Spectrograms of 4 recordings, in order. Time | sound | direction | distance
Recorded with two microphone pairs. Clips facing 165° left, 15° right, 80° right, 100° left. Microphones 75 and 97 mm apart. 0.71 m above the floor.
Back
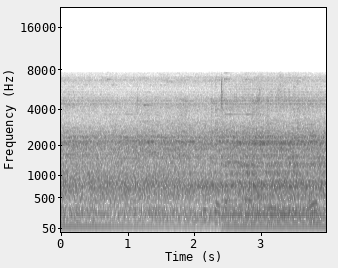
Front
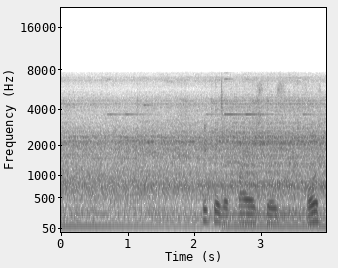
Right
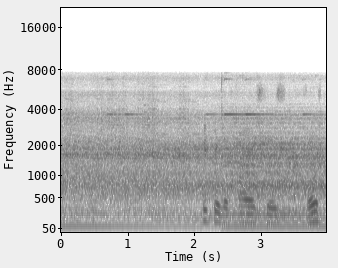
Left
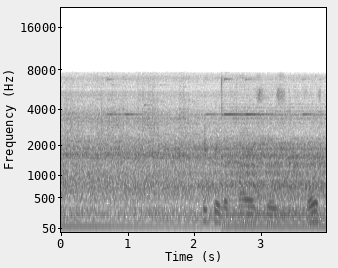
0.0 | a helicopter | 130° left | ?
2.1 | a man speaking | 15° left | ?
